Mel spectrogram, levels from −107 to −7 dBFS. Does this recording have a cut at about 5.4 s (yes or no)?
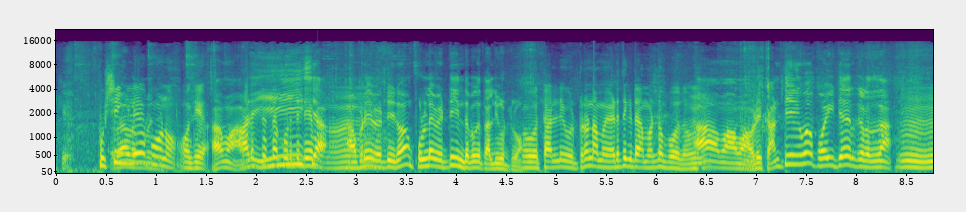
no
